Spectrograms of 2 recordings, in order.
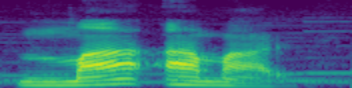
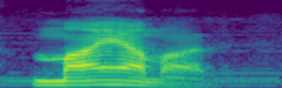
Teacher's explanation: এ দুটো স্বরের উচ্চারণের সুবিধার জন্য একটা ব্যঞ্জন ধ্বনির মতো হয় অন্তস্থ অ আসবে, নয়তো অন্তস্থ ব আসবে। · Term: অন্তস্থ অশ্রুতি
